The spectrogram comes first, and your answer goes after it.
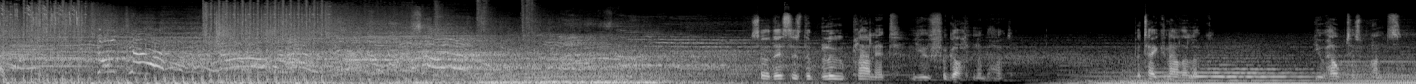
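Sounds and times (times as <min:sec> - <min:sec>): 
rapid gunfire in a science-fiction drama: 0:00.0 - 0:06.6
crowd noise: 0:00.0 - 0:08.8
speech: 0:07.6 - 0:10.3, 0:11.4 - 0:12.5, 0:13.2 - 0:14.1.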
